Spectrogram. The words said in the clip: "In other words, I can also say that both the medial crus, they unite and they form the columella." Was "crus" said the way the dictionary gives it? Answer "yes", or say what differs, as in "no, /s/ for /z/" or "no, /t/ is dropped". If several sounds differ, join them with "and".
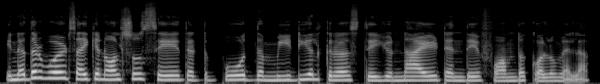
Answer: yes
